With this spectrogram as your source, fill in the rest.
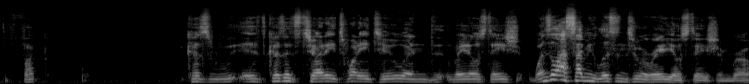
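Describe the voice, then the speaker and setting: A man speaks loudly at a medium pitch and a moderate pace, in a bright, sharp tone with ordinary pitch variation. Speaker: podcast host. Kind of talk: casual chat.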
